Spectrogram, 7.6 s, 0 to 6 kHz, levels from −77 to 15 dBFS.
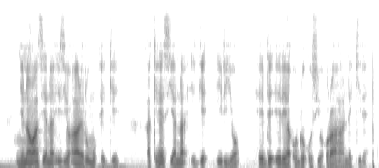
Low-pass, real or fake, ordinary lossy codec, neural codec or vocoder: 5.4 kHz; real; none; none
